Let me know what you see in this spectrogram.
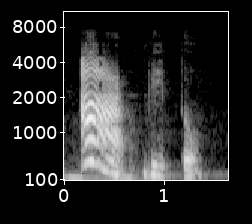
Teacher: su sílaba tónica se encuentra en la antepenúltima sílaba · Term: palabra esdrújula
